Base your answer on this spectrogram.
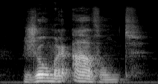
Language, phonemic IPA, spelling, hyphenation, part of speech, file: Dutch, /ˈzoː.mərˌaː.vɔnt/, zomeravond, zo‧mer‧avond, noun, Nl-zomeravond.ogg
- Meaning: summer evening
